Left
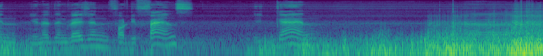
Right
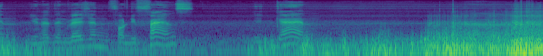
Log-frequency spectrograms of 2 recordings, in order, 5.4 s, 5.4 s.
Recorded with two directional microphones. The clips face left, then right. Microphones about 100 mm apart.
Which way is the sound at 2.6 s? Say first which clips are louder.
Even; 5° left (ahead or behind).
